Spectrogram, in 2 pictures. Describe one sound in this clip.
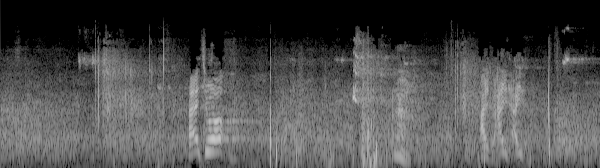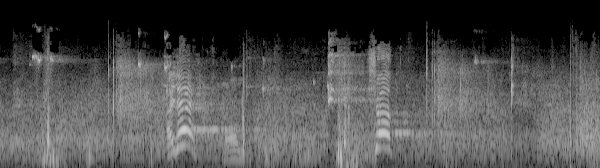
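A hard ball smacks against a wall and echoes through a large hall.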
